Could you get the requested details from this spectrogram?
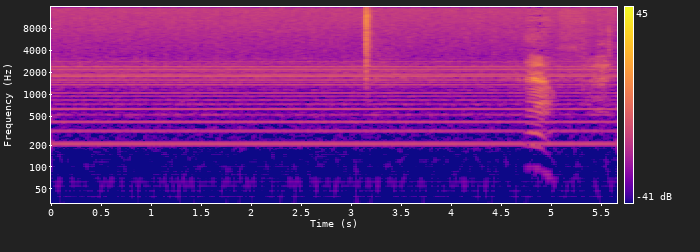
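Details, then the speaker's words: Electrohome Chippendale console radio, FM IF alignment at about 10.7 MHz using sweep generator, oscilloscope and SDR display; steady low buzz holding one pitch from the speaker, the normal expected sound of the sweep signal. "okay let's listen to the radio what is it sound way that's kind of what it should sound like a buzz"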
